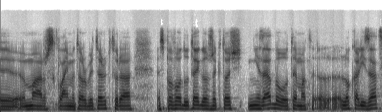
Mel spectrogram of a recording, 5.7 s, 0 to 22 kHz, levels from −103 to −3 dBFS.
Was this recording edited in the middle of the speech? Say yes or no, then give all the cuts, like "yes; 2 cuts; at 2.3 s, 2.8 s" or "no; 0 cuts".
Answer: no; 0 cuts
